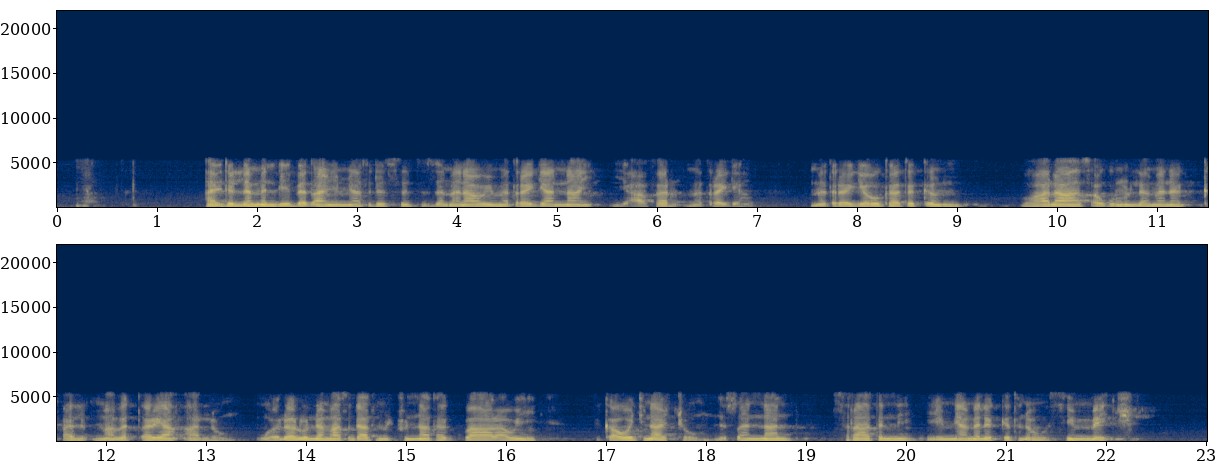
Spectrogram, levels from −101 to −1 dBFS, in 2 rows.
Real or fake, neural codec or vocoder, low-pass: fake; vocoder, 22.05 kHz, 80 mel bands, HiFi-GAN; 5.4 kHz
